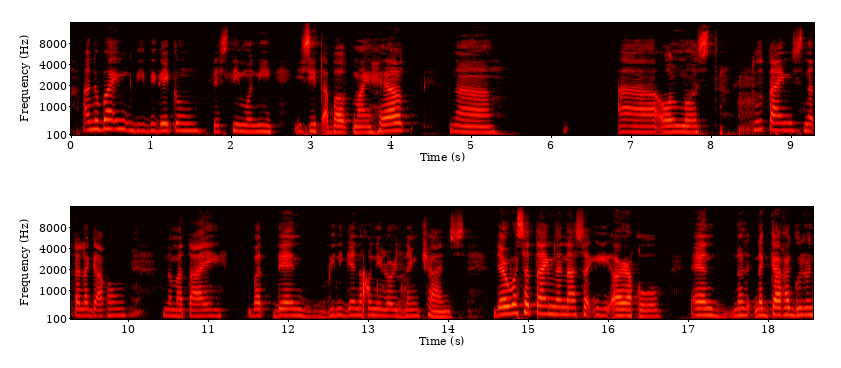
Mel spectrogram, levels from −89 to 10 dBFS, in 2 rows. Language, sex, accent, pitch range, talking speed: English, female, Filipino, 200-240 Hz, 125 wpm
